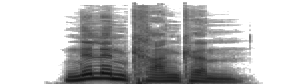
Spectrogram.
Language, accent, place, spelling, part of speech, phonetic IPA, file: German, Germany, Berlin, nillenkrankem, adjective, [ˈnɪlənˌkʁaŋkəm], De-nillenkrankem.ogg
- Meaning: strong dative masculine/neuter singular of nillenkrank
